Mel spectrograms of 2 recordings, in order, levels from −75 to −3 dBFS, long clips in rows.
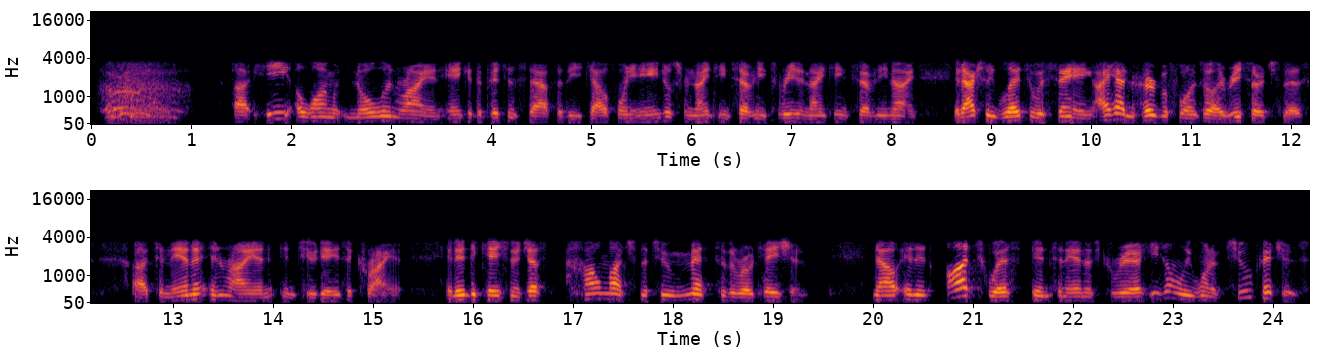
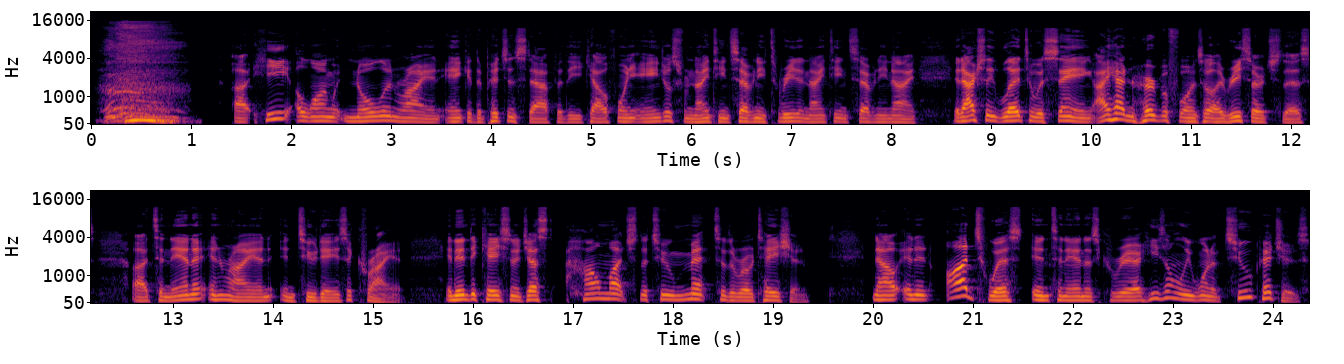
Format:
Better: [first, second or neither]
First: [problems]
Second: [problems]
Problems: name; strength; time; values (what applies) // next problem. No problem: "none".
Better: second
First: phone-call audio; poor line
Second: none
